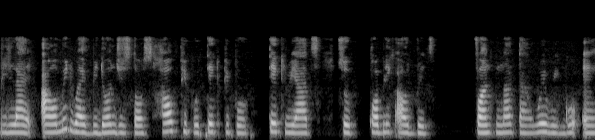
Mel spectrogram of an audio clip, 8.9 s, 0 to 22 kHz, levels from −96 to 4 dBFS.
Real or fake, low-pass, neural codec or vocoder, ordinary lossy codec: real; 7.2 kHz; none; none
